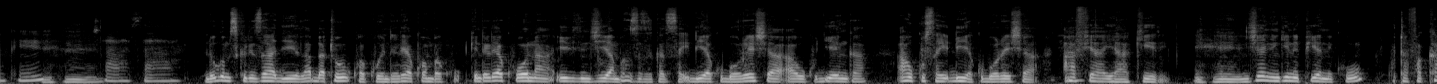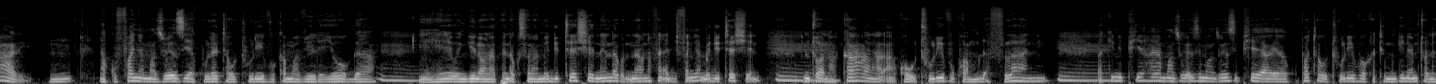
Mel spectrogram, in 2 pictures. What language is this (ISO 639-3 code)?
swa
